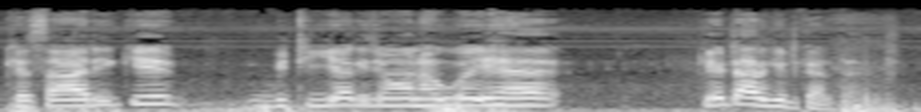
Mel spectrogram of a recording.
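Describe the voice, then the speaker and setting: A man's voice: high voice, steady tone, a little slow, fairly bright tone. A man with an Awadhi accent from eastern Uttar Pradesh rambles and repeats himself in a casual, complaining phone conversation, recorded outdoors in noisy surroundings. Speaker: comedian doing a phone-call skit.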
